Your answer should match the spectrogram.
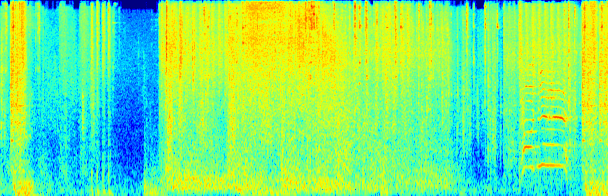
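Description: Shells fired and bursting in a war drama battle: a loud barrage of booms and rapid gunfire rolls on for several seconds, with a brief lull, shouted voices in between and a whistling sound near the end.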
